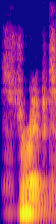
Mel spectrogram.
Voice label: "stripped", robot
